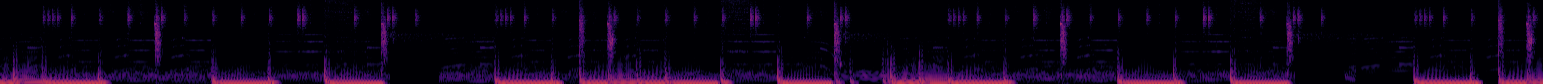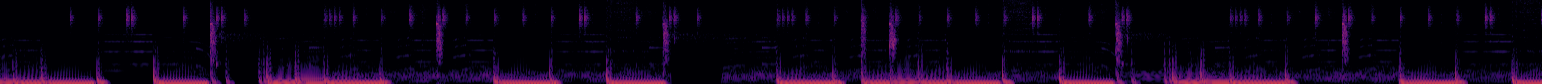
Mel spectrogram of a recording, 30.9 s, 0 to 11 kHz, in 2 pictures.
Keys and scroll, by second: 3.1 ctrl+t.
